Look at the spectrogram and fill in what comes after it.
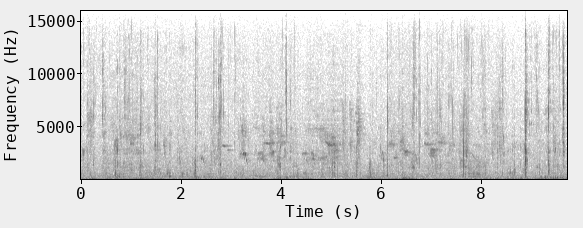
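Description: Short bird calls, among scattered sharp clicks and knocks that come at an uneven pace.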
